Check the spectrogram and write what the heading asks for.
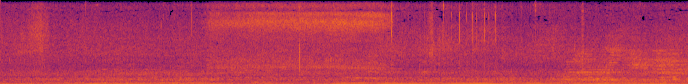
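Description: A loud low rumble that swells and fades, strongest about five to six and a half seconds in.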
